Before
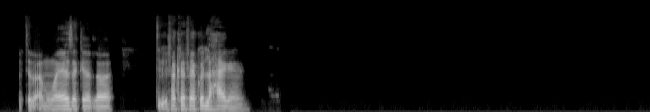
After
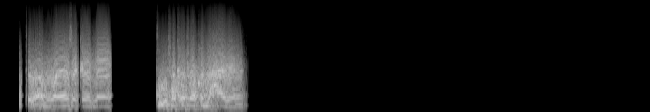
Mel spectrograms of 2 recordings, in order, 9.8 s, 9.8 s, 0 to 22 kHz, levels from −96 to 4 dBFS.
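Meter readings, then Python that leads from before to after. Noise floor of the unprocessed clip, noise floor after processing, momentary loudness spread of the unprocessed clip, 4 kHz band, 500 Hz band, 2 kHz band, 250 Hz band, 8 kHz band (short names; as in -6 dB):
-83 dBFS, under -85 dBFS, 10 LU, +12.0 dB, +2.0 dB, +9.0 dB, 0.0 dB, n/a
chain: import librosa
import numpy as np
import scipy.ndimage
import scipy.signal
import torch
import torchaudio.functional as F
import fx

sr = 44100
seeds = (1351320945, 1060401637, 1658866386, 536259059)

y = fx.fuzz(x, sr, gain_db=40.0, gate_db=-46.0)
y = fx.filter_lfo_bandpass(y, sr, shape='saw_up', hz=0.43, low_hz=780.0, high_hz=3500.0, q=1.6)
y = fx.small_body(y, sr, hz=(260.0, 610.0), ring_ms=45, db=8)
y = F.gain(torch.from_numpy(y), 1.0).numpy()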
